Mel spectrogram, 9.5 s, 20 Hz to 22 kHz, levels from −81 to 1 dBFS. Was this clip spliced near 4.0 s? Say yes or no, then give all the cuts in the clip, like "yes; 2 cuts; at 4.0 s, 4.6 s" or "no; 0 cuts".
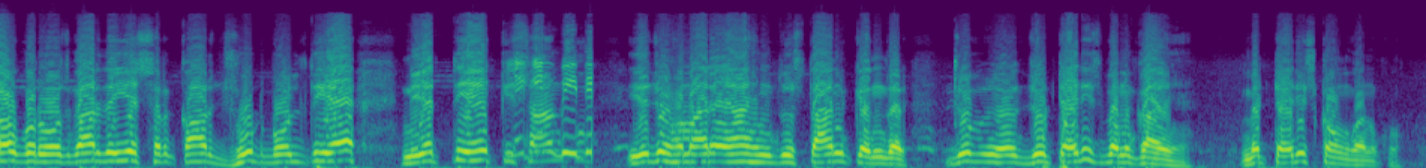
yes; 1 cut; at 4.0 s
